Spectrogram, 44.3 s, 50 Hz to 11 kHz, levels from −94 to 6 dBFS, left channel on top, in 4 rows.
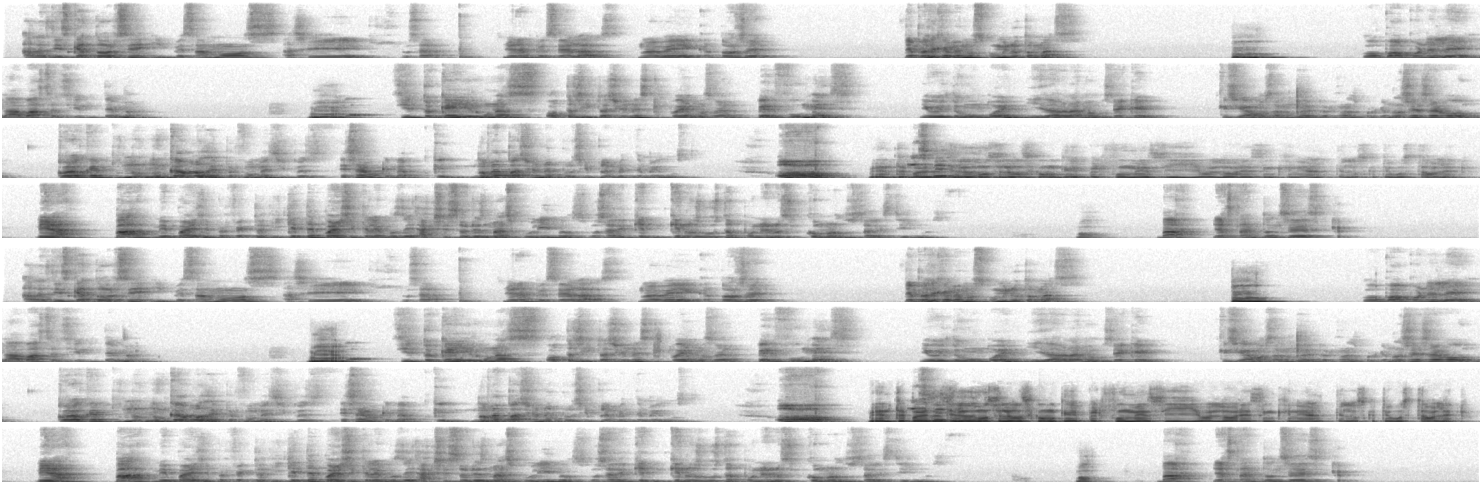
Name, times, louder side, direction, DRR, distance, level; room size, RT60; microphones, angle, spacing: voice 1, 0.2-2.7 3.0-3.3 3.8-5.8 6.8-8.0 10.2-12.1 13.7-13.8 14.1-17.4 18.0-19.7 20.2-22.1 22.6-27.3 28.0-28.4 29.0-29.3 33.5-33.8 34.1-40.2 41.9-43.3, left 1 dB, 10° left, 4 dB, 0.4 m, -24 dB
voice 2, 9.2-9.5 13.4-13.7 28.7-33.1 41.3-41.4, right 7 dB, 90° right, 13 dB, 0.3 m, -18 dB
4.6 x 2.7 x 2.2 m, 0.37 s
head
